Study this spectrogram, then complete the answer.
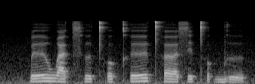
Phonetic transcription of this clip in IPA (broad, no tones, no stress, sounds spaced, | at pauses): k͡p ɘː w a t͡sʰ ɯ t̪ʰ o kʰ ɘː t̪ʰ ɐː s i t̪ʰ o ɡ͡b ɯ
